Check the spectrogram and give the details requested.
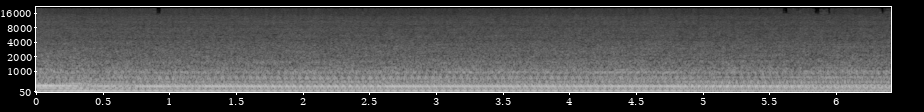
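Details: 1951 Chevrolet 1-ton truck, Chevy 350 small block, first start after fitting a new MSD distributor, timing not yet dialed in: the idle lopes and stumbles unevenly; a rough, untuned idle.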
